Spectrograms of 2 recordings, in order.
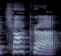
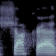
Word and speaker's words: chakra: They do the SH sound, chakra, when it's a CH, chakra.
